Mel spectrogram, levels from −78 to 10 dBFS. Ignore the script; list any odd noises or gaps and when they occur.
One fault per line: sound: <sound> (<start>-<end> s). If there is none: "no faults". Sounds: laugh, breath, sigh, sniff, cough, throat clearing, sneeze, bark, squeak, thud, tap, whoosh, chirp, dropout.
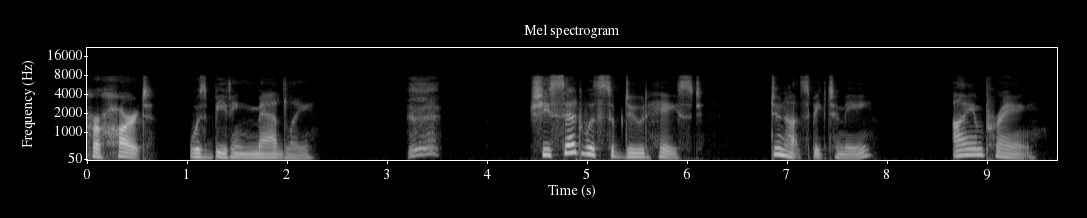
sound: breath (3.2-3.6 s)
